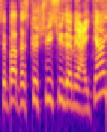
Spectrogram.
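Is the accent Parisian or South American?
Parisian. It is spoken with a Parisian French accent. "avec un accent parisien"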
